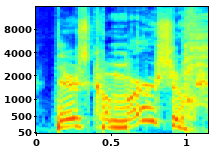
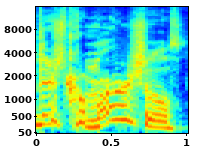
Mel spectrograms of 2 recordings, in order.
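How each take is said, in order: First: Slightly raised, emphatic announcement; matter-of-fact reveal. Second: High-pitched disbelieving question; incredulous echo. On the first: Caller reporting the endorsement ads, retold emphatic reveal. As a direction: break the news as a statement. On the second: Son learning of dad's ads, retold incredulous echo. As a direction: throw the news back in astonishment. Echoes caller's news in disbelief. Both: Retold or imitated.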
